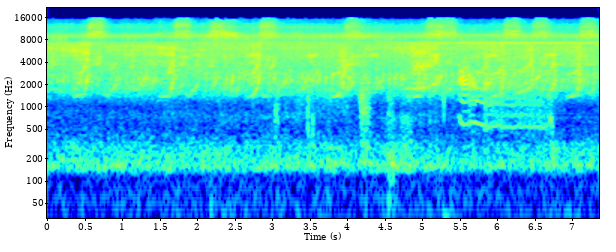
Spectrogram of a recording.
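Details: A black cat that has come by lets out one long, level meow of more than a second. It begins with a short rising onset over a constant backdrop of high, rhythmic insect-like chirping and a few soft knocks.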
